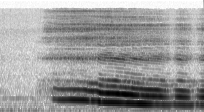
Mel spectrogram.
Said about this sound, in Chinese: 大神打了一个又长又大的哈欠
